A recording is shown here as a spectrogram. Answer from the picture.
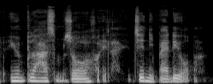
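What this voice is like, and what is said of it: Lowered, quiet voice. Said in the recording (Chinese): “讲小声一点”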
